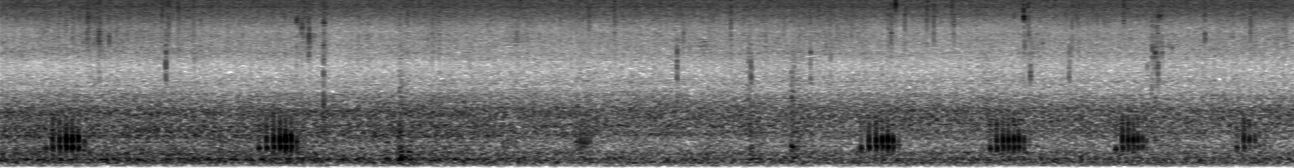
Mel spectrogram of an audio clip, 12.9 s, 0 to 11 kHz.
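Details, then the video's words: Frogs mating in a pond in Cambridge, UK, on 20 February 2015, several in the water at once: soft, low purring croaks in short grainy bursts, roughly six spaced irregularly across thirteen seconds, over a steady low background hum. "Frogs mating in pond"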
